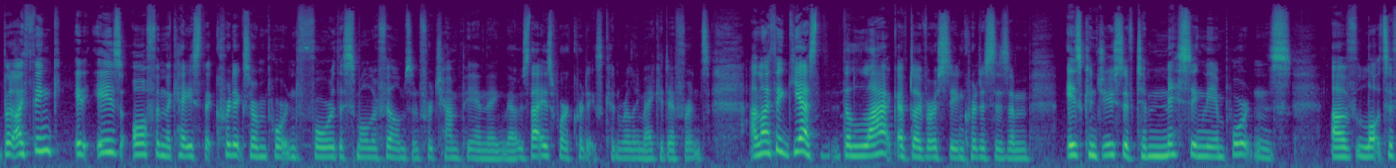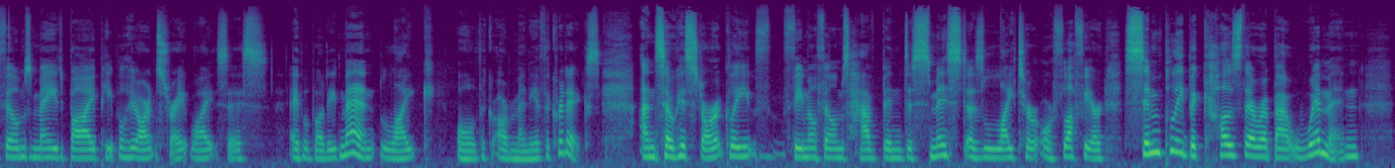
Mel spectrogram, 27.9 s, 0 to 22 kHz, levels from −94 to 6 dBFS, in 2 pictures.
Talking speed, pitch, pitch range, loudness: 180 wpm, 190 Hz, 170-210 Hz, -29 LUFS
